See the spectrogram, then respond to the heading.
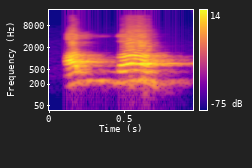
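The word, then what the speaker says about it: الله: பிரச்சனை சதக்கத்துல்லா அப்பா சொன்னாங்க இதுல ரெண்டு லாம் வருது அதனால இது வந்து இந்த ரெண்டு லாம் வர்றதுனால லாம் மாதிரியும் உச்சரிக்க கூடாது லாது மாதிரியும் உச்சரிக்க கூடாது ரெண்டுக்கும் நடுநிலையாகத்தான் உச்சரிக்க வேண்டும் என்று பிரச்சனை சண்டை வாதம் ஒரு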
